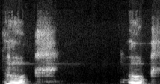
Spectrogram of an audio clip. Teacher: Now, I know that's a hard sound to make, but if we follow the rules to pronun pronunciating the HL blend, the tip of our tongue will automatically dart up behind our upper front teeth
